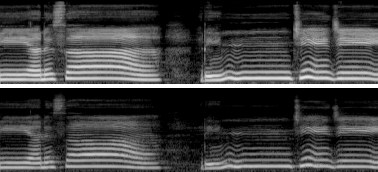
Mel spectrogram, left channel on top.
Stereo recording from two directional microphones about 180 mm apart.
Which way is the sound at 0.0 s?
50° left (ahead or behind).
